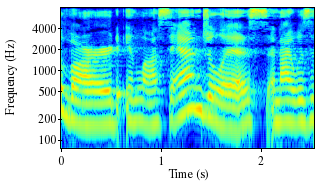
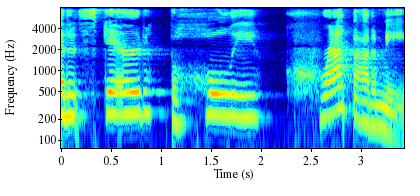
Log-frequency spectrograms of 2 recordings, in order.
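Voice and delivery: normal talking voice

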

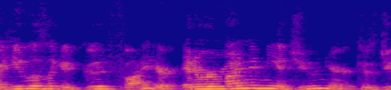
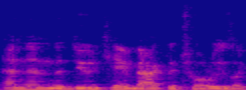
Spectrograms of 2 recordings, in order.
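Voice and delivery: usual speaking voice

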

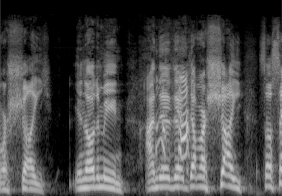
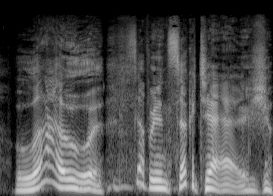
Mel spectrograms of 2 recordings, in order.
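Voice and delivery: drawling, with "wow" stretched out; 3 semitones lower than usual. Imitating a radio presenter reacting to a guest: Snagglepuss voice. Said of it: "He's got a real Snagglepuss".

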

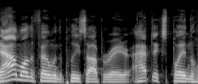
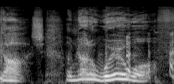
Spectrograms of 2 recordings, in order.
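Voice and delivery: high-pitched, awkward nerdy voice; 7 semitones higher, 4 dB louder than usual. Replying to a story about Brett denying he's a werewolf, Napoleon Dynamite voice. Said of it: "you almost sound like Napoleon Dynamite".

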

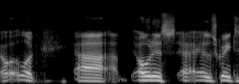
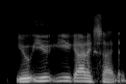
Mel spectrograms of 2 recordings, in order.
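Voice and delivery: plain

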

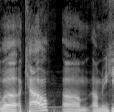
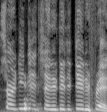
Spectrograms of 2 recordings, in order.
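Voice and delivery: goofy cartoon mom voice, pitched much higher. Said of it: "Why you sound like Goofy?".

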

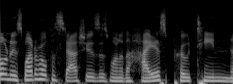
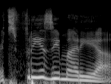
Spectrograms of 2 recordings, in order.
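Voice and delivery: put-on loud Greek accent; 3 semitones higher, 9 dB louder than usual. Remembering your mom struggling with her hair, in mom's Greek accent. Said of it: "my mom would say in her Greek accent".

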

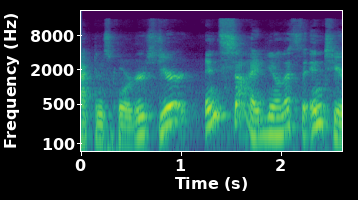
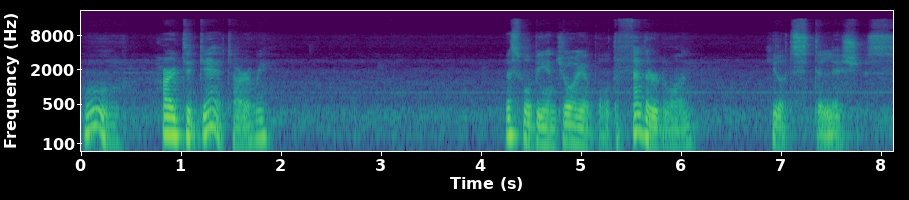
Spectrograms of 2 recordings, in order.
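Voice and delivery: female voice, lower and quieter; 5 semitones lower, 8 dB quieter than usual. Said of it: "You hear a female voice".

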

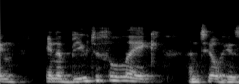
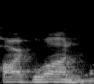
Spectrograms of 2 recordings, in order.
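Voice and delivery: looming, big, ominous voice-of-God delivery; 3 semitones lower than usual. Host demonstrating a voice to signal part one, in a big, ominous voice. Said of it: "ominous voice".

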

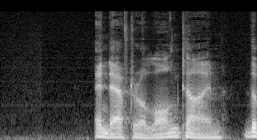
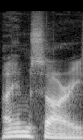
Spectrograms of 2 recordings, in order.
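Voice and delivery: plain

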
